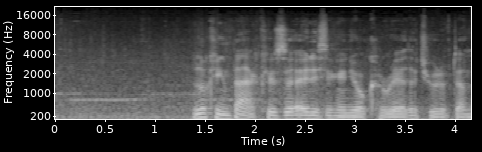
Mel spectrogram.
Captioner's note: voiceover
